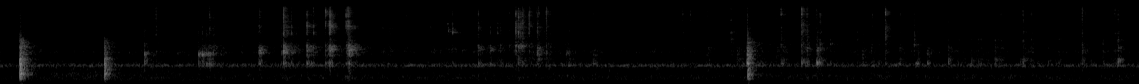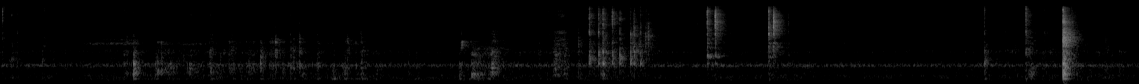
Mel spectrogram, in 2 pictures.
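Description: Small screwdriver driving screws into a plastic instrument case, with faint, scattered clicks and scrapes of the driver and the case being handled. The clicks come thicker and a little louder about three-quarters of the way through.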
